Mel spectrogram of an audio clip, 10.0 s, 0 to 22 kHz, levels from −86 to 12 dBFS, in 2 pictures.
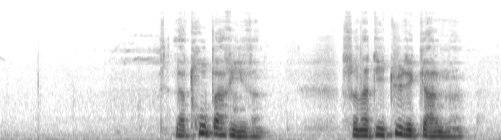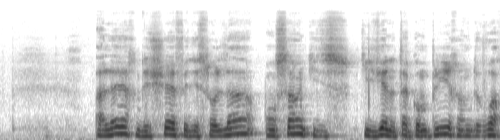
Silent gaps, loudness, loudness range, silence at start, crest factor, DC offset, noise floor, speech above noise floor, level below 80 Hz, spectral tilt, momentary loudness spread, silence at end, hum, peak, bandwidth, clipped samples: none; -18 LUFS; 4 LU; 1.75 s; 16 dB; under 0.1%; -54 dBFS; 38 dB; -52 dBFS; -8 dB/octave; 9 LU; 0 s; none; -2 dBFS; 12.5 kHz; under 0.1%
